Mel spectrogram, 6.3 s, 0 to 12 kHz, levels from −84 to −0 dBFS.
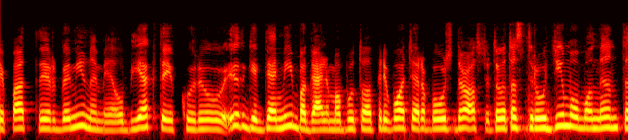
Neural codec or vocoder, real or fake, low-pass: codec, 16 kHz, 1 kbps, X-Codec, HuBERT features, trained on LibriSpeech; fake; 7.2 kHz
